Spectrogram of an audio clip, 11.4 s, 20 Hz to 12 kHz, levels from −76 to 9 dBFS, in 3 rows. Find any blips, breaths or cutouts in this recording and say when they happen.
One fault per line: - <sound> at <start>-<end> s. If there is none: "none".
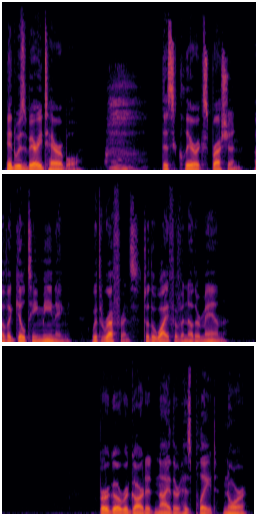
- sigh at 1.5-2.2 s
